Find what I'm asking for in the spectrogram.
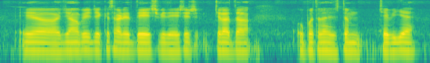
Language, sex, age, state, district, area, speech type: Dogri, male, 30-45, Jammu and Kashmir, Udhampur, urban, spontaneous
